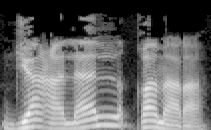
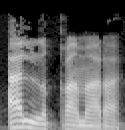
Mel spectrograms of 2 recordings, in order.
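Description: First: The opening vowel is dropped, linked to the previous word. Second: The word begins with a pronounced glottal a-vowel.

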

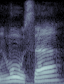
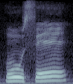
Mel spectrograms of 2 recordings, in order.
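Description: First: The final vowel is a plain open a. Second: The final vowel is pulled close to e. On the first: "این فتح هست" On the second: "اماله هست"

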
